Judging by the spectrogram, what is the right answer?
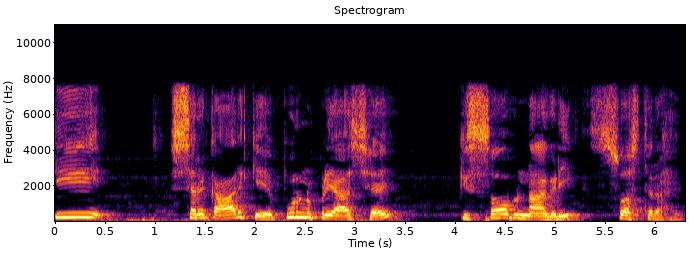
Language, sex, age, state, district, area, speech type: Maithili, male, 30-45, Bihar, Madhubani, rural, spontaneous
